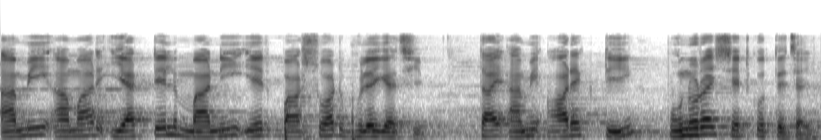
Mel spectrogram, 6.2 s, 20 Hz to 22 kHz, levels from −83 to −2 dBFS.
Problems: background sounds at intervals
